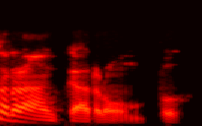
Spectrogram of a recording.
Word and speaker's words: Rankarumpu: Is it Rankarumpu? That's pretty good pronunciation. It's Rankarumpu.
